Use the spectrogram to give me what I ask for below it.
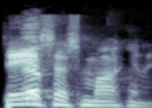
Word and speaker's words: Deus Ex Machina: Deus Ex Machina. Yeah, that's how you say it.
